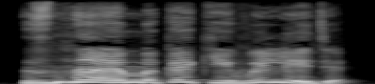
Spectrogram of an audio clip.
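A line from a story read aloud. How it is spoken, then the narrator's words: Laughing. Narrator (Russian): рассмеялся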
